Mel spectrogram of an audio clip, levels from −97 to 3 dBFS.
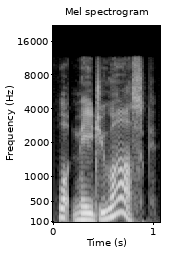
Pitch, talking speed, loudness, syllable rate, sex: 170 Hz, 225 wpm, -14 LUFS, 4.2 syllables/s, male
